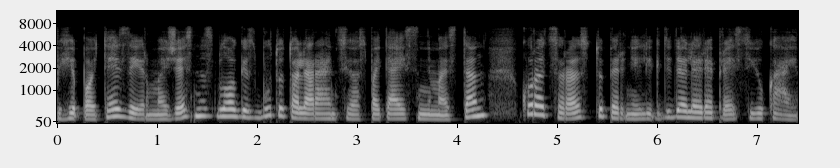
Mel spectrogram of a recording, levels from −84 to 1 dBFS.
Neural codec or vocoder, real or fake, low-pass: none; real; 7.2 kHz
